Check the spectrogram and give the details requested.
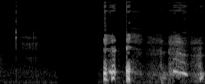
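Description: Two abrupt, harsh cough bursts in quick succession, then a brief voiced exhalation as the cough settles; an adult cough.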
